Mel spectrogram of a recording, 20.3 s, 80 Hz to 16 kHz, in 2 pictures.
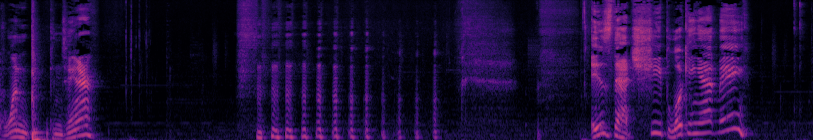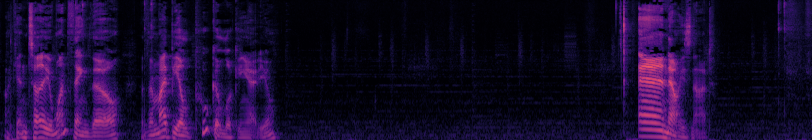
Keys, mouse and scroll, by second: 0.0-20.3 drag.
